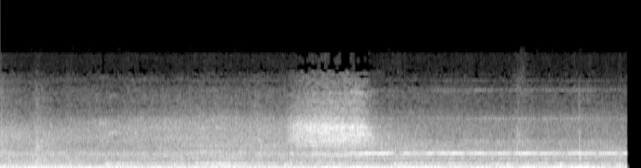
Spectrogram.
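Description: Electric train at the station platform: a steady hum with faint steady whining tones, and a short hiss about three seconds in. The sound cuts off abruptly near the end.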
